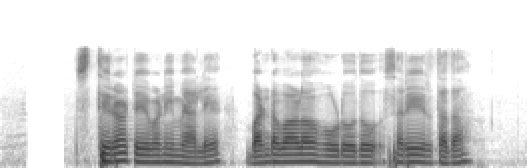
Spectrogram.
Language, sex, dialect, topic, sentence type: Kannada, male, Dharwad Kannada, banking, question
